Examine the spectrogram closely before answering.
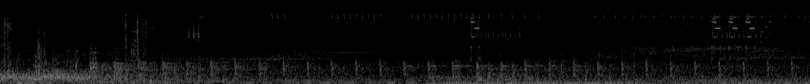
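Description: Electronic beeps and chirps sound from a handheld hacking device.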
